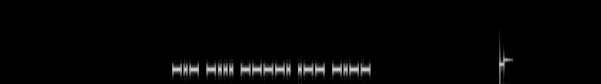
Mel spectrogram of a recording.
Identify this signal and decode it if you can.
Morse code, heard as a keyed tone, about 44 wpm, 700 Hz. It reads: KB9WY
